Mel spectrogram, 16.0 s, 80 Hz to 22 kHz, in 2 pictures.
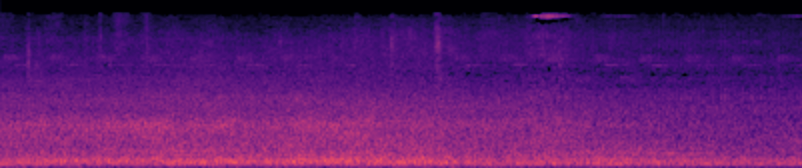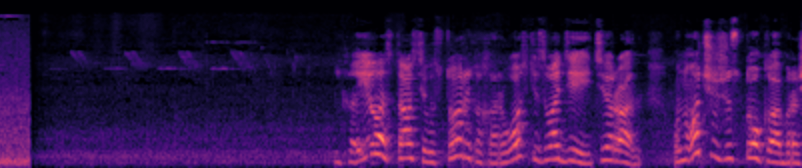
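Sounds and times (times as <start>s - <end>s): street traffic noise: 0.0s - 8.4s
faint bird chirps: 5.2s - 11.7s.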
